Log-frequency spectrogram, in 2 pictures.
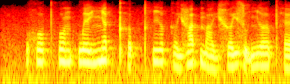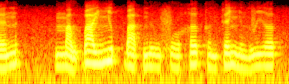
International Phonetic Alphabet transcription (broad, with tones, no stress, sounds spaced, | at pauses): x o˨˦ t̪ʰ o˧ n h w e˧ j ɲ a˦˥ k̚ t̪ʰ ə˨˩ p̚ t̪ʰ i˧ ə̯ k ə̤˨˩ j v a˦˥ t̚ m a̤˨˩ j x ə˨˦ j z ṵ˧˨ ɲ əː˧ t̪ʰ ɛ˨˦ n | m a˧˩ w ɓ a˧ j ɲ ə˦˥ p̚ ɓ a˨˩ t̚ n ɨ̤˨˩ w f o̤˨˩ h əː˧ k ə̤˨˩ n k ɛ˨˦ ɲ ə̤˨˩ n v i˧ ə̯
